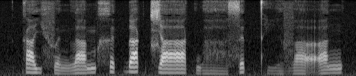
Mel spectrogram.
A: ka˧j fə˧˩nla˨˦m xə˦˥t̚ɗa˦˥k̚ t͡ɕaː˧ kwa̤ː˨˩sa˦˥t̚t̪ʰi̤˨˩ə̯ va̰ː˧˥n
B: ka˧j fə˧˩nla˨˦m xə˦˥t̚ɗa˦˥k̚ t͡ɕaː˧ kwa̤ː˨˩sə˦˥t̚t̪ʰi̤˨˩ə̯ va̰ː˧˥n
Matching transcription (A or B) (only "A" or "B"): B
